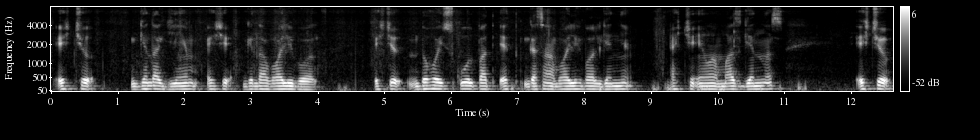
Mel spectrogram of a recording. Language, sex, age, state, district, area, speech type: Kashmiri, male, 18-30, Jammu and Kashmir, Bandipora, rural, spontaneous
